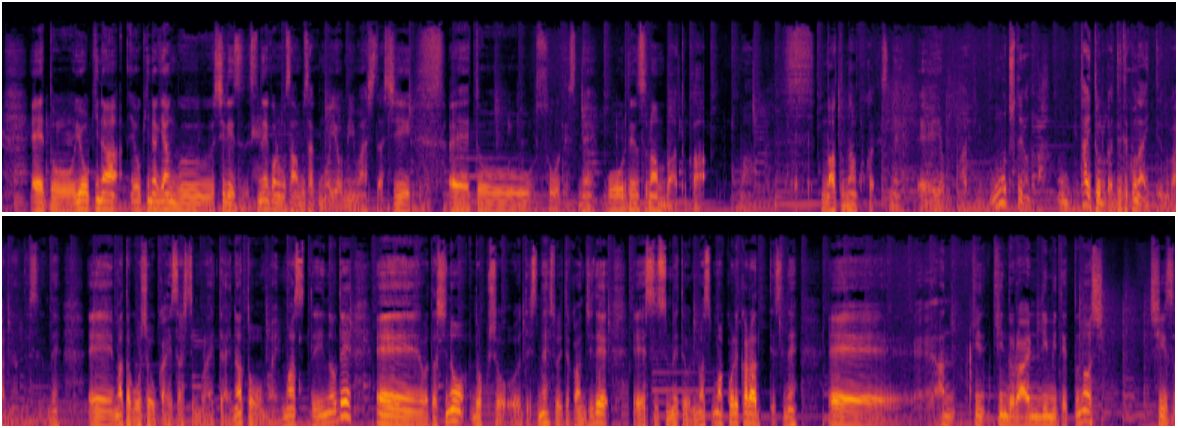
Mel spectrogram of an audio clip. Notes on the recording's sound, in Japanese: 極寒の車内での収録。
